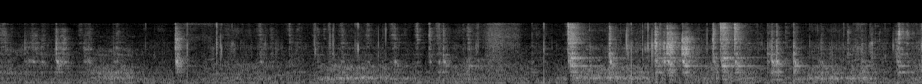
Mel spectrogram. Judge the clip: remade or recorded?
remade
